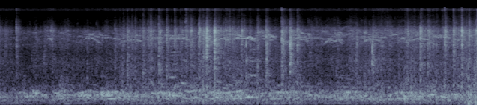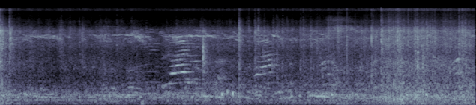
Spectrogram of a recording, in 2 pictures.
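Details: Rooftop flock of kept pigeons producing a continuous low burbling coo chorus, many birds overlapping, with scattered sharper chirps from other small birds near the end.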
